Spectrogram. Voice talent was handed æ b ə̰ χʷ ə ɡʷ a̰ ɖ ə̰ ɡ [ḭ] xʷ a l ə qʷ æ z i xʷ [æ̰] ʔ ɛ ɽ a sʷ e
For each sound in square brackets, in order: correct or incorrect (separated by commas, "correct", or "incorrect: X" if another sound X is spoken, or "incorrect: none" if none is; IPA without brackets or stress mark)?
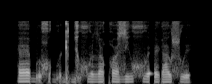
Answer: correct, incorrect: æ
